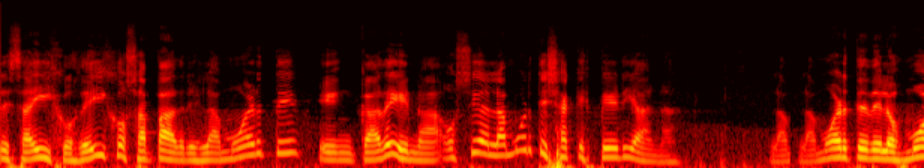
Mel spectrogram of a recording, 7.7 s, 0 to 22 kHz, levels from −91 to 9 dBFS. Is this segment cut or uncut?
cut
